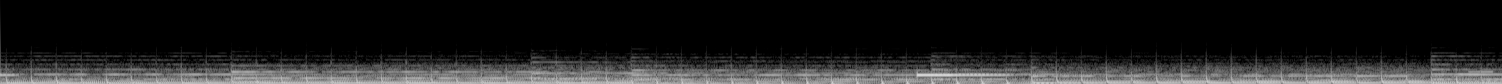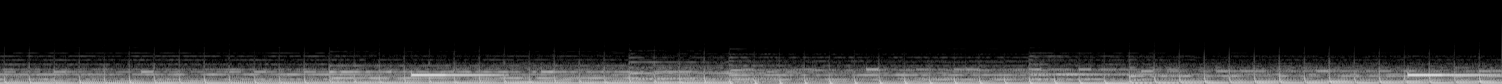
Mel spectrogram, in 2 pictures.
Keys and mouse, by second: 0.1 c, 0.8-1.8 drag, 1.8 g, 4.2 c, 5.8 click, 6.1 middle click, 6.8 click, 7.1 g, 8.8 middle click, 9.1 a, 9.3 z, 9.6 middle click, 9.6 z, 10.8 click, 17.1 z, 17.5 a, 18.0 a, 18.2 click, 19.9-22.8 drag, 21.3 z, 22.2 KP_3, 22.9 c, 25.0-26.1 drag, 25.5 KP_7, 26.4 s, 29.2 c.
